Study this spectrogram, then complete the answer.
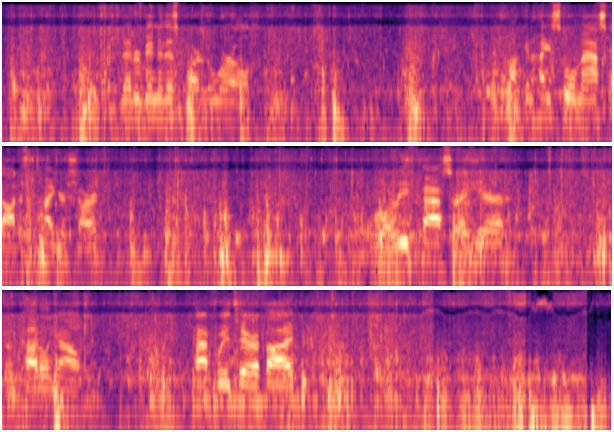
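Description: Water splashes as hands paddle through it.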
